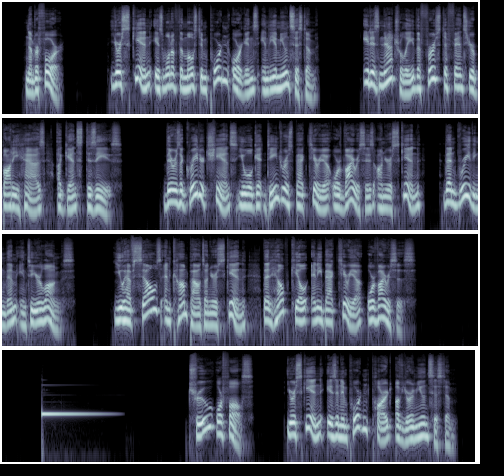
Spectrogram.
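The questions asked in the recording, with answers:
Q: True or false? Your skin is an important part of your immune system.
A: True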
